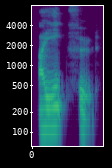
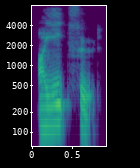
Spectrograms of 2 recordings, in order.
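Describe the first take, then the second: No difference in how they are said.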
